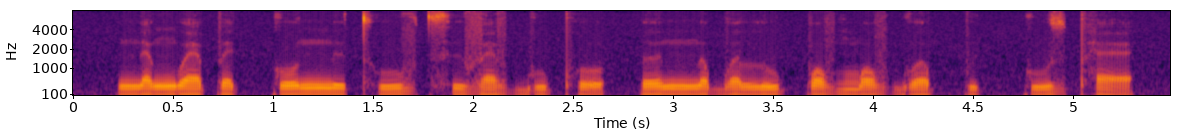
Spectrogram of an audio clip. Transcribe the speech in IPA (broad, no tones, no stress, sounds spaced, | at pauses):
n æ ŋʷ æ p ɛ kː o nː ɨ tʰ u v t͡sʰ ɨ v æ v b u pʰ o | ə nː ʌ b ʌ lː u pː ɔ v m ɔ v ɡʷ ʌ pː ɨ kː u z pʰ æ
